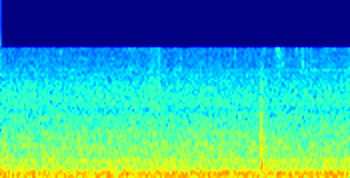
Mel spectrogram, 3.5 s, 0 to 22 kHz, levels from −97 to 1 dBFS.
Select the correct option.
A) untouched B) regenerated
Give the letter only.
A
